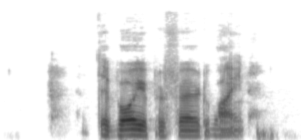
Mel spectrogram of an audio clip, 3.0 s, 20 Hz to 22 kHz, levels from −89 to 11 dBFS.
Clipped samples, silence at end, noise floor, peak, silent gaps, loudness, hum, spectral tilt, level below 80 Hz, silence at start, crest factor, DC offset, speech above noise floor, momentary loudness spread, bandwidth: under 0.1%; 0.45 s; -50 dBFS; -2 dBFS; none; -19 LUFS; none; -6.5 dB/octave; -62 dBFS; 0.5 s; 20 dB; under 0.1%; 31 dB; 13 LU; 10.5 kHz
